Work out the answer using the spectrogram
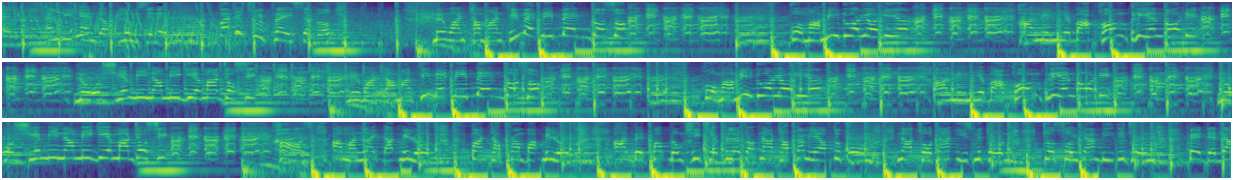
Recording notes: One and Only Afterwork in Cork City - Ireland Raw Live Set played on November 27th at Edison.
